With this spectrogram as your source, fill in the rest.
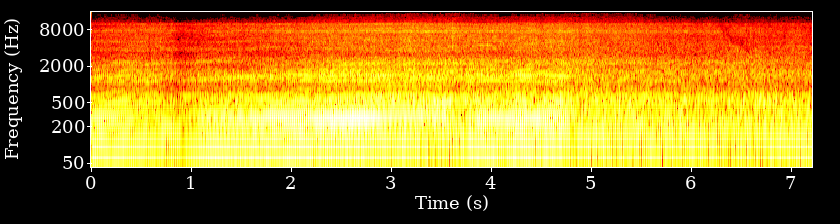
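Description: A Triumph Thruxton R motorcycle engine pulls up through the gears on a dual carriageway, its pitch climbing steadily under continuous road and wind noise, then easing off and rising again.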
